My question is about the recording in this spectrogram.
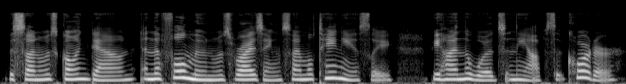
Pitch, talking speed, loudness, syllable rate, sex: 225 Hz, 180 wpm, -15 LUFS, 5.1 syllables/s, female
